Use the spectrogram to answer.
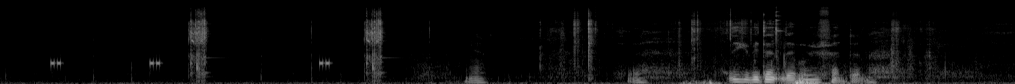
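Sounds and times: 
faint hiss: 0:00.0 - 0:10.1
loud camera shutter clicks: 0:01.9 - 0:02.2, 0:03.6 - 0:04.0
speech: 0:07.3 - 0:08.9.

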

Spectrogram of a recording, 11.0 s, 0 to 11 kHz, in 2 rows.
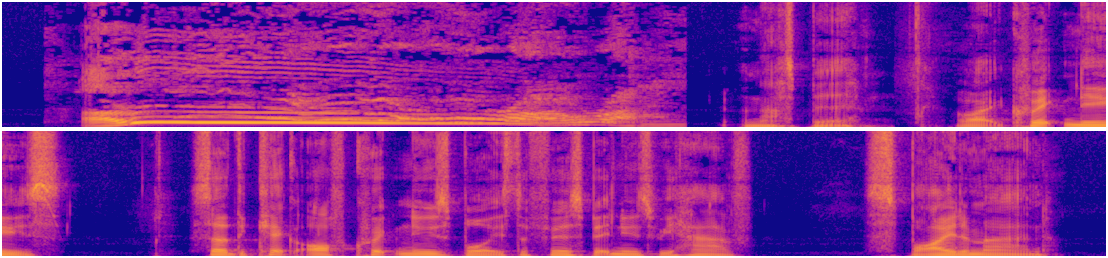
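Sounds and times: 
speech: 0:00.4 - 0:01.0, 0:03.1 - 0:05.9, 0:06.5 - 0:10.8
person imitating a dog's howl: 0:00.4 - 0:03.4.

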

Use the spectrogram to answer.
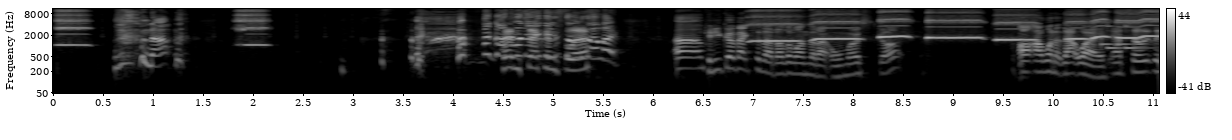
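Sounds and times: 
faint clicks: 0:00.0 - 0:11.0
speech: 0:01.0 - 0:02.0, 0:04.5 - 0:08.6, 0:09.7 - 0:11.0
person whistling short steady notes: 0:01.8 - 0:02.3, 0:06.8 - 0:11.0
laughter: 0:03.2 - 0:05.4.

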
